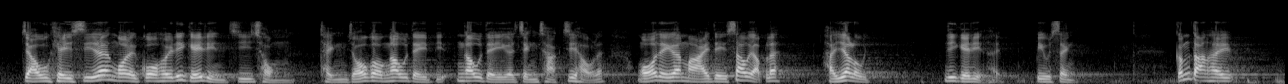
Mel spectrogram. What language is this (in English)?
Cantonese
